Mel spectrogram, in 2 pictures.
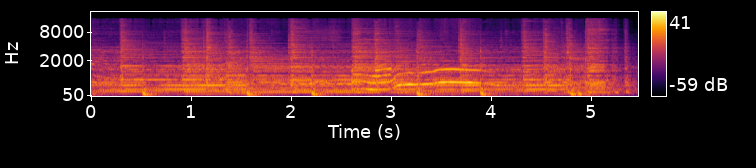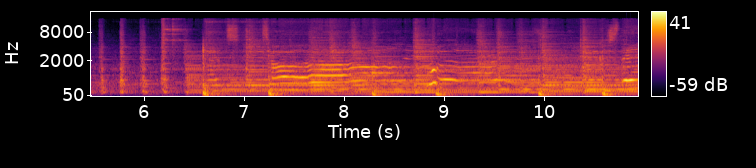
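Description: A woman singing live into a microphone over her own strummed guitar, her voice coming and going between phrases with a short lull in the middle.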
